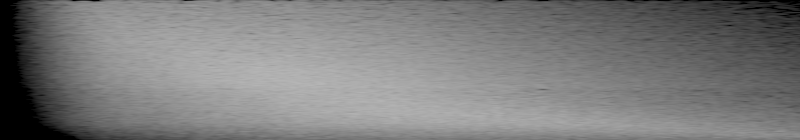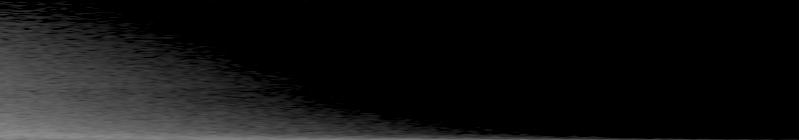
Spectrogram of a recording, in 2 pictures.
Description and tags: A white noise downwards sweep.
